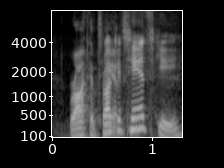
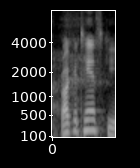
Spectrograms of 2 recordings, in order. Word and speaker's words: Rockatansky: Have I been pronouncing that name wrong all this time? Max Rockatansky. – Rockatansky. – Yeah. – Rockatansky, yeah.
